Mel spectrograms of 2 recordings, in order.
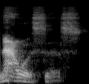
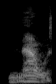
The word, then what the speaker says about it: Naosis: And I'll pronounce it wrong. Project Naosis. I will never say it wrong again. Naosis. That's all it took was hearing it. Naosis.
